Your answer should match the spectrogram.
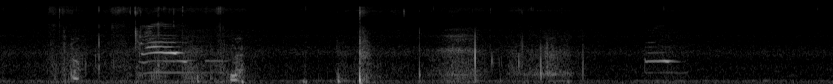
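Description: A domestic cat meowing twice: a longer meow about a second and a half in and a short one near the end. Between the meows come sharp crackles and snaps of dry leaves and sticks underfoot.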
